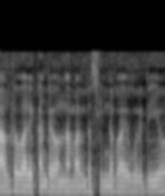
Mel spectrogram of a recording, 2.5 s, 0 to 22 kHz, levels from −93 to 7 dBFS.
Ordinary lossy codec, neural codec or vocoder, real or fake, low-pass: MP3, 48 kbps; codec, 44.1 kHz, 7.8 kbps, Pupu-Codec; fake; 7.2 kHz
